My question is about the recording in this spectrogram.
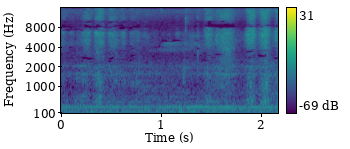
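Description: Graphite pencil writing a word on paper: faint, quick scratching strokes.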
